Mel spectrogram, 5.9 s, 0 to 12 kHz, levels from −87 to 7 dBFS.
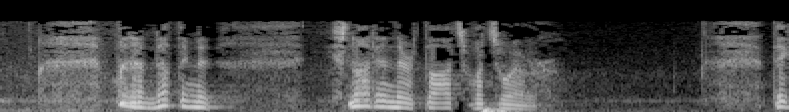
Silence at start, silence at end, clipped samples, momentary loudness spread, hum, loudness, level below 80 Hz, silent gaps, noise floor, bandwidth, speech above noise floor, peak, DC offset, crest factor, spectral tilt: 0 s; 0 s; under 0.1%; 18 LU; none; -18 LUFS; -32 dBFS; none; -51 dBFS; 6.4 kHz; 35 dB; 0 dBFS; under 0.1%; 20 dB; -5.5 dB/octave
